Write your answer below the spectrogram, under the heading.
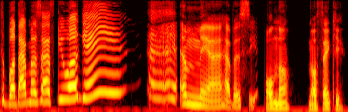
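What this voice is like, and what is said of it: Bad stereotypical French accent. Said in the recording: “I apologize for my accent that is not very good, ... my stereotypical accent that is horrible”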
